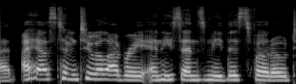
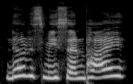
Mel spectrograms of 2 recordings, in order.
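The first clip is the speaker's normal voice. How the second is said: higher, sing-song "notice me, senpai"; mock anime fan plea; 6 semitones higher than usual. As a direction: gush it like a starstruck anime fan. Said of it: "they're saying things to him like".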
